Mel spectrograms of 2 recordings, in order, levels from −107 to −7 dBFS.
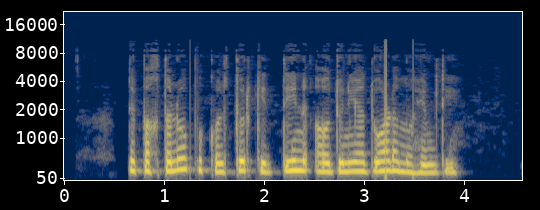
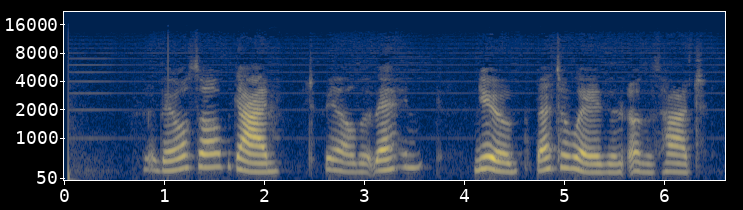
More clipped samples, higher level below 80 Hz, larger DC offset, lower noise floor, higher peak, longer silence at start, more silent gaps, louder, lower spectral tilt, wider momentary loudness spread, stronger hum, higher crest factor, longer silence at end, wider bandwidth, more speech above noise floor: neither; first, -58 dBFS vs -76 dBFS; neither; second, -68 dBFS vs -73 dBFS; first, -4 dBFS vs -16 dBFS; second, 0.65 s vs 0.8 s; neither; first, -20 LUFS vs -36 LUFS; first, -8.5 dB/octave vs -5.5 dB/octave; second, 7 LU vs 16 LU; neither; second, 16 dB vs 22 dB; first, 0.65 s vs 0.25 s; second, 7.6 kHz vs 11.5 kHz; first, 50 dB vs 38 dB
